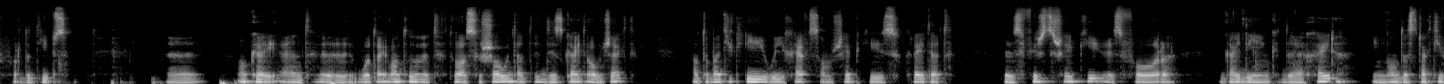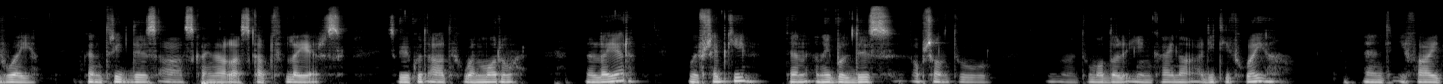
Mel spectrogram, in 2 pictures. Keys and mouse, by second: 1.1 alt+a, 1.4 click, 4.2 click, 6.5 click, 10.4-22.7 drag, 27.7 Tab, 28.6 click.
